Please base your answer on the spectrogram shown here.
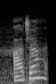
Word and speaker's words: Aja: Aja, am I saying it right? No, that's correct.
